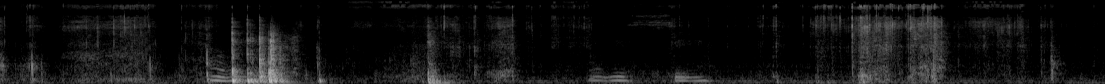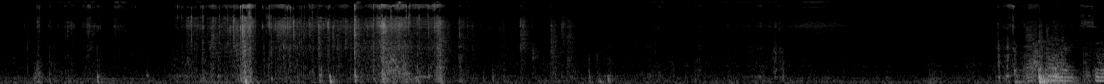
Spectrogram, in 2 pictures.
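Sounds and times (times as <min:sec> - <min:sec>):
packaging torn and crinkled: 0:04.6 - 0:06.0, 0:06.8 - 0:16.8.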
